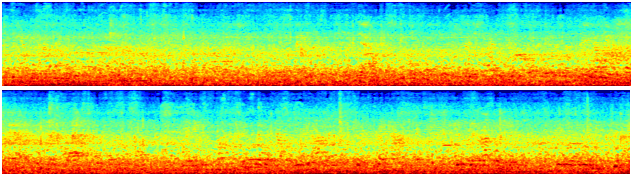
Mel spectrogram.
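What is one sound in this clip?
A low murmur of distant voices fills a large echoing hall.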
